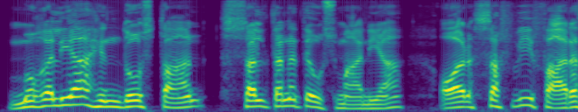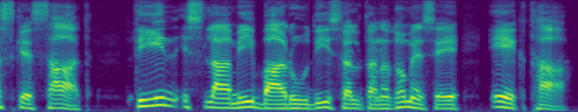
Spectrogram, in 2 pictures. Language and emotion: Urdu, neutral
